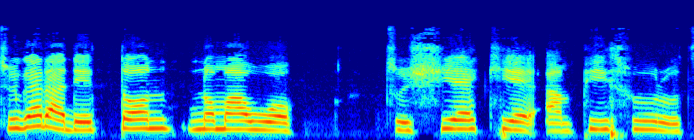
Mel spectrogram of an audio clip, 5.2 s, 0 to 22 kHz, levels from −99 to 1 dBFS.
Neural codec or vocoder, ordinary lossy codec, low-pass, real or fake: none; MP3, 48 kbps; 14.4 kHz; real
